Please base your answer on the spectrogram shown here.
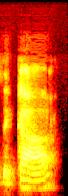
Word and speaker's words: Descartes: Voy a terminar con este filósofo francés del siglo XVII, un filósofo rebelde como ustedes, llamado René Descartes, se pronuncia en francés Descartes.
